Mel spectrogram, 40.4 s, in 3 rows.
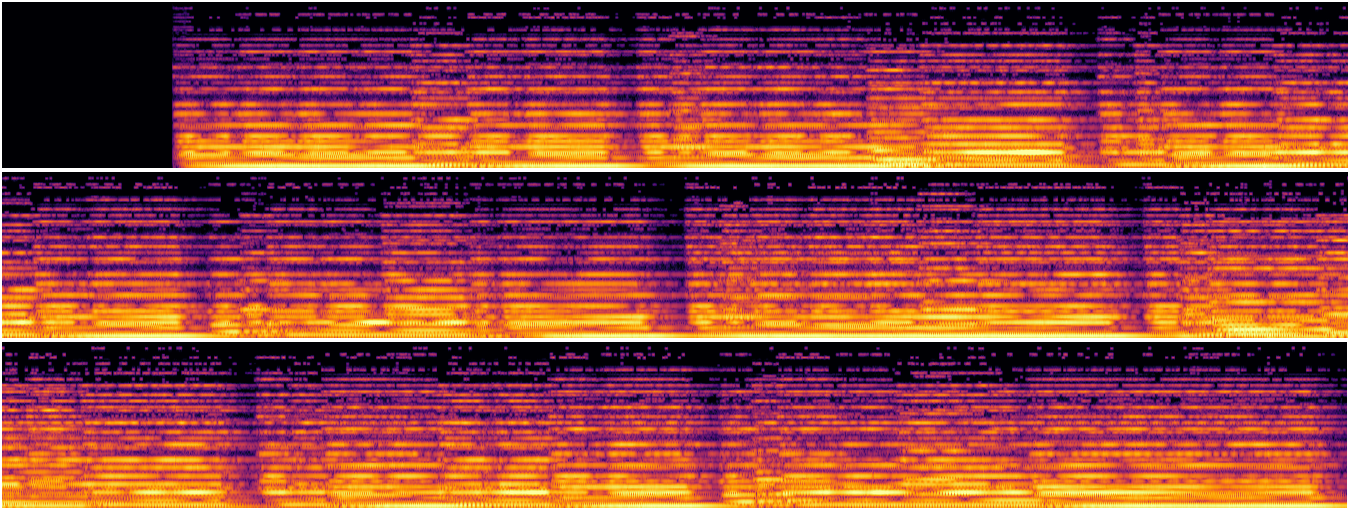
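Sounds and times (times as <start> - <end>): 
pipe organ backing for churches: 1.7 - 40.3.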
